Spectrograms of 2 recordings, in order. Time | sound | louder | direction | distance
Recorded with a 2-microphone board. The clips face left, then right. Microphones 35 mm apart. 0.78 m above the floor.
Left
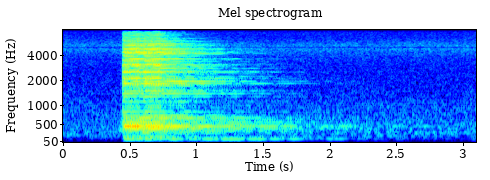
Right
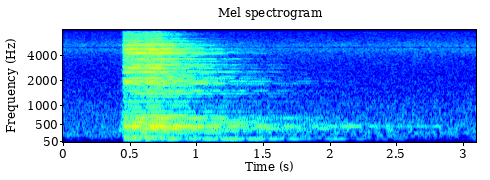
0.4 | a buzzer | left 2 dB | 85° left | 1.3 m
